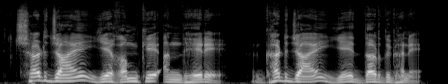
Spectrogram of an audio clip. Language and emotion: Urdu, neutral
